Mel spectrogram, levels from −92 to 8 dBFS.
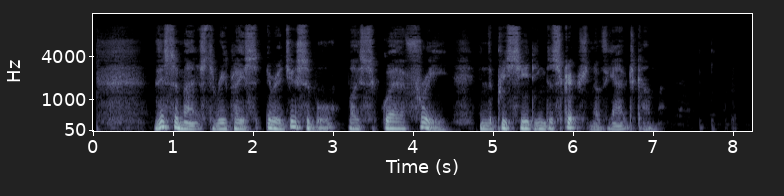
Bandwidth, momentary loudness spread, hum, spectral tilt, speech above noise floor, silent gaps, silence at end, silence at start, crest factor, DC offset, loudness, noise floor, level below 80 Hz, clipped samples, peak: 11.5 kHz; 15 LU; none; -6 dB/octave; 41 dB; none; 1.2 s; 0.05 s; 20 dB; under 0.1%; -33 LUFS; -74 dBFS; -50 dBFS; under 0.1%; -14 dBFS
